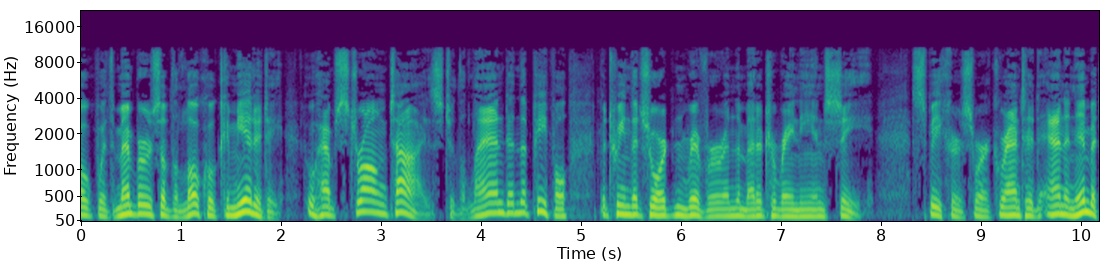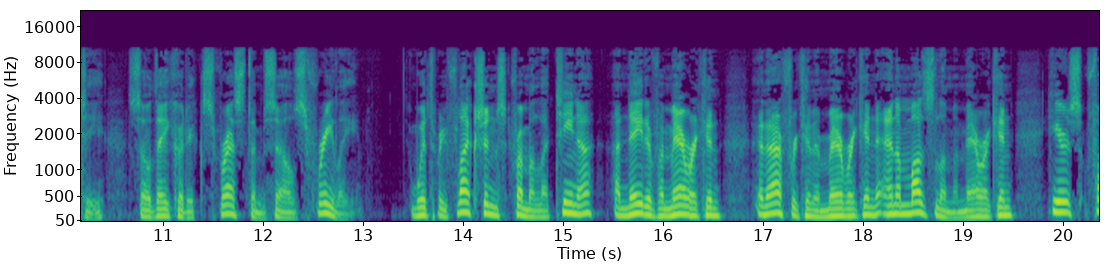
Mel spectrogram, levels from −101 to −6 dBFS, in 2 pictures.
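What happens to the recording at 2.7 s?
Nothing goes wrong at 2.7 s; the audio carries on intact through that moment with no dropout, click or other disturbance.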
